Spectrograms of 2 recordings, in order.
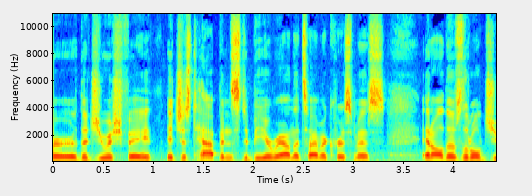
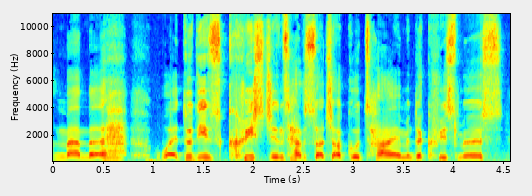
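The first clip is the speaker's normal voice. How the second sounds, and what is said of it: Put-on Jewish accent. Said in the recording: “what accent was that? ... Jewish.”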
